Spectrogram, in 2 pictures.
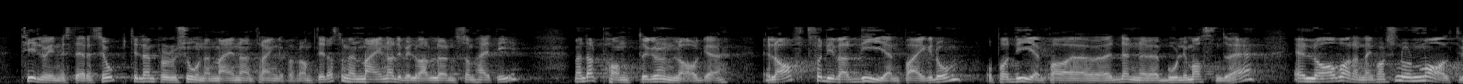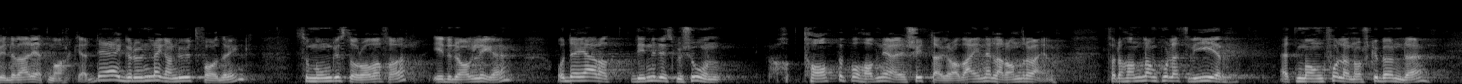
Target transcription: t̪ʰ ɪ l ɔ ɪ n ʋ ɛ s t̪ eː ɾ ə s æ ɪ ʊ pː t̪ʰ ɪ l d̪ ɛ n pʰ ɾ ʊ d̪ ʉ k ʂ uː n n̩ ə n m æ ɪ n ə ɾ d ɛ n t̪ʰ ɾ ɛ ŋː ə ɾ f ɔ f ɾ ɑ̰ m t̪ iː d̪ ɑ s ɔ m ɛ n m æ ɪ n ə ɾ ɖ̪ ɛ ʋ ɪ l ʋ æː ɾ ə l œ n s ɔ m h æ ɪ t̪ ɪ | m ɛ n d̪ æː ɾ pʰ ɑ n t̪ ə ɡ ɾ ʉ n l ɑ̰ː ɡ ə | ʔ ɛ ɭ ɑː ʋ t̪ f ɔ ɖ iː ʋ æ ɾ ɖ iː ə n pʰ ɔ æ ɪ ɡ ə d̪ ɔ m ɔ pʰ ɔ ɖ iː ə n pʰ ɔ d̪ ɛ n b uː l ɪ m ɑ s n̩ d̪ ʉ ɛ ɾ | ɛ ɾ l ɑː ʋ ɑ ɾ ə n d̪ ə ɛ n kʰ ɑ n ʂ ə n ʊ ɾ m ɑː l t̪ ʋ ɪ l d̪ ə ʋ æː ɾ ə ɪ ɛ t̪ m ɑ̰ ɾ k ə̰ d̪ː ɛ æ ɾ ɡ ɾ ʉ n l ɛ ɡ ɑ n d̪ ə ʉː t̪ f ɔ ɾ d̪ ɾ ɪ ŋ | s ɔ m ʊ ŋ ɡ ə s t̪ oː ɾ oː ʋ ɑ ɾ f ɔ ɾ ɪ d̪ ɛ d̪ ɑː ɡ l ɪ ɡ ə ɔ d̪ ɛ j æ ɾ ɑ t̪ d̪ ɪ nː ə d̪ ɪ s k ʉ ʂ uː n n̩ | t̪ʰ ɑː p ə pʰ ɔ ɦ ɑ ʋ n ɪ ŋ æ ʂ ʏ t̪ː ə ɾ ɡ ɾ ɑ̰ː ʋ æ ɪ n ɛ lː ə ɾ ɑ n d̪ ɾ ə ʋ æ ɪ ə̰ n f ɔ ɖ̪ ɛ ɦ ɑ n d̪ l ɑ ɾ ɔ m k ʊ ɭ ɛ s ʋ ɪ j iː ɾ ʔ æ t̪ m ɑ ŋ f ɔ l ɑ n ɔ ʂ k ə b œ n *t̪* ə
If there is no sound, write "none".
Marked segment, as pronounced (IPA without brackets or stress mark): d̪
